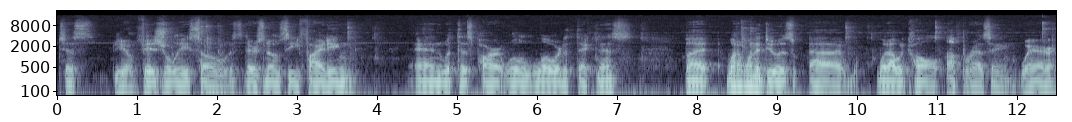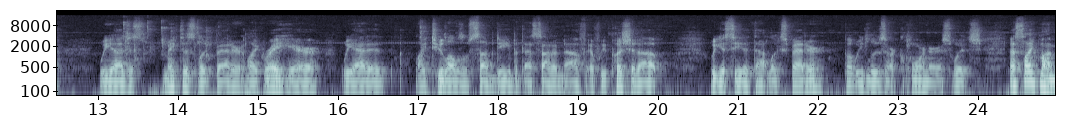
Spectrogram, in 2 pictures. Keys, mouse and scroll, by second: 0.8 shift+click, 1.1 click, 1.3 Tab, 1.7 alt+middle click, 1.8 alt+a, 2.1-3.6 middle drag, 3.6 shift+middle click, 4.0-4.4 scroll up 1, 4.4 click, 5.1 shift+click, 5.8 click, 5.9 shift+click, 6.8 click, 6.9-7.4 scroll down 2, 7.0 shift+middle click, 7.3 middle click, 7.6 middle click, 9.3 middle click, 9.7-10.2 scroll up 3, 9.9 shift+middle click, 10.1 middle click, 10.5 middle click, 10.9 shift+middle click, 11.2 shift+scroll up 2, 11.6 middle click, 12.3 Tab, 13.7 ctrl+1, 14.2 ctrl+2, 15.6 scroll down 1, 16.1 middle click, 16.9 shift+middle click, 17.4 scroll down 1, 17.6 middle click, 19.3 click, 20.3 scroll up 1, 20.9 middle click, 21.0 scroll up 1, 21.6-21.9 scroll down 1, 21.9 middle click, 22.1-23.1 scroll up 1, 23.1 middle click, 23.8-24.9 scroll up 1.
